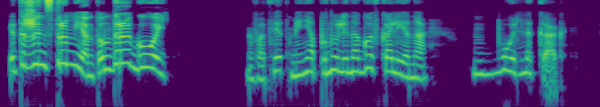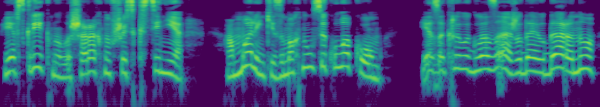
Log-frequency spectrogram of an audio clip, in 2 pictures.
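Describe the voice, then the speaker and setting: A woman reading a first-person audiobook story in an expressive, emotional way. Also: fairly high pitch, no room sound, studio quality. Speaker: audiobook narrator.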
